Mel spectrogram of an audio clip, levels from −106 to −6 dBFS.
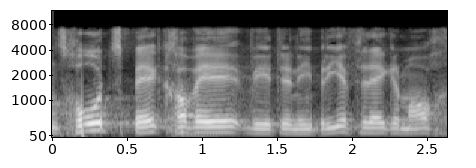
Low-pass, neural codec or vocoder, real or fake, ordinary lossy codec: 7.2 kHz; none; real; none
